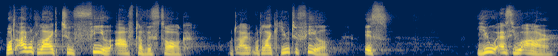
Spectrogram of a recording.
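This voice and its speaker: A man's voice: high voice, very animated, slow pace, long pauses. A man giving a reflective, personal inspirational talk on stage, speaking directly to the audience. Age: 50s. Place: large auditorium stage. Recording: long reverb of a large hall.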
